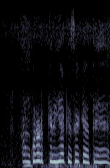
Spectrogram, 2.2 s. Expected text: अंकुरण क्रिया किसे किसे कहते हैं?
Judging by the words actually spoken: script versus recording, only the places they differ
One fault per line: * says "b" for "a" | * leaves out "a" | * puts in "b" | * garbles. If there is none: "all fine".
* leaves out "किसे"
